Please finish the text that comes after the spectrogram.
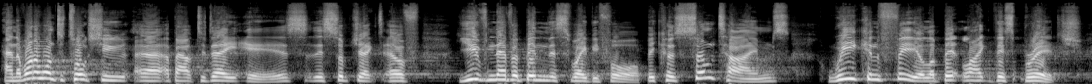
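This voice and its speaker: A man's voice: fairly high pitch, lively intonation, a little slow, fairly bright tone, big-room sound. A middle-aged man from England with an English accent, preaching a conversational sermon with many fillers. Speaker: pastor. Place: church sanctuary.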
